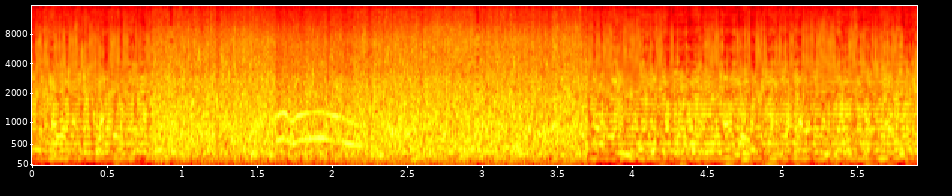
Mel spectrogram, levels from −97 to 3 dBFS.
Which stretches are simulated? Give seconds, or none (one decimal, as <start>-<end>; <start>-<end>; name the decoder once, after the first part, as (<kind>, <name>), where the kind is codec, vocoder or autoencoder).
0.0-0.8 (vocoder, BigVGAN v2); 3.7-5.9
